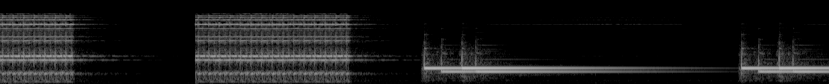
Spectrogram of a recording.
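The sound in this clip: An old-style telephone bell rings in two rapid rattling bursts, followed by two ding-dong doorbell chimes whose bright tones ring on and fade slowly.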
